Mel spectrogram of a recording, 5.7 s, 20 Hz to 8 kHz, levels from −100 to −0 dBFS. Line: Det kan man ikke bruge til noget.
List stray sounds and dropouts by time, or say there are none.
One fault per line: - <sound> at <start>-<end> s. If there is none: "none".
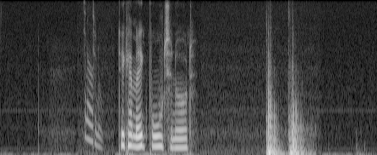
- chirp at 1.3-1.6 s
- thud at 4.0-4.8 s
